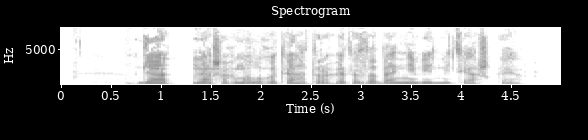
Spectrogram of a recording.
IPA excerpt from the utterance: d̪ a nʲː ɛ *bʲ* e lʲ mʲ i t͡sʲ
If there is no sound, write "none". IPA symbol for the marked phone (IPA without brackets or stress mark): vʲ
